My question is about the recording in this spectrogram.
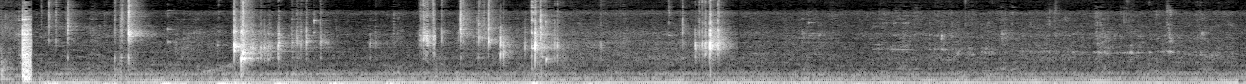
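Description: Eggs being cracked into a china bowl: a series of sharp taps and clicks through the first seven seconds or so, over a steady low hum. After that only the hum goes on.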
